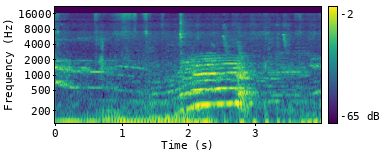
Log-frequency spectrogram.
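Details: Tame cattle at Mangunsari: one drawn-out moo rising then falling slightly, lasting about a second, over a steady low mechanical hum with faint rustling.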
